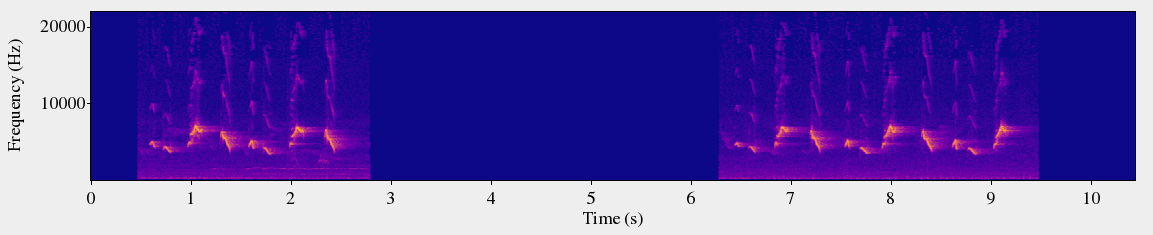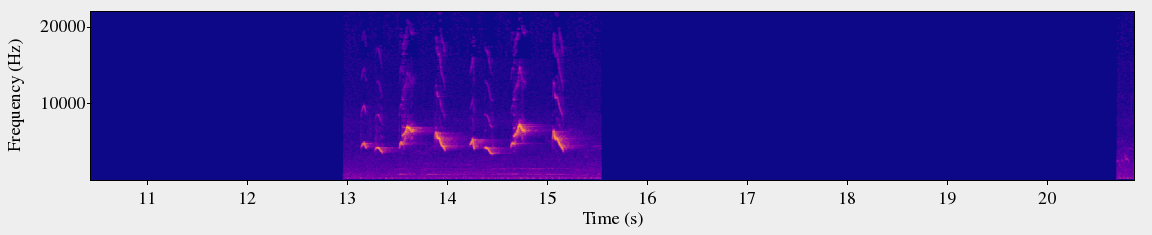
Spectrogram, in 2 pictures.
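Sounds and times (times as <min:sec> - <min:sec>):
Flame-breasted sunbird song of shrill slurred chirps: 0:00.5 - 0:02.8, 0:06.3 - 0:09.5, 0:13.0 - 0:15.6.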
